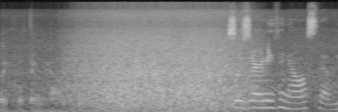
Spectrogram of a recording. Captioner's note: water rushing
